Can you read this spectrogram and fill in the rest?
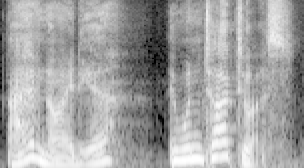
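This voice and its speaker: A woman playing a youthful zombie prisoner, frank and low-key, talking casually in an audio drama. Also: big pitch swings, normal speed, darkish tone, breathy edge. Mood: confiding. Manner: casual, matter-of-fact.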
